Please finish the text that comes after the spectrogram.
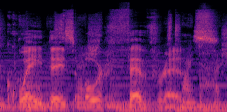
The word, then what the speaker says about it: Quai des Orfèvres: It's not Quai des Orfèvres, it's Quai des Orfèvres. Yeah, I'm trying to stream Wizardry at night now.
